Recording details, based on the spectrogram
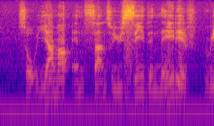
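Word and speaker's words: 山: Now the Chinese pronunciation of this character is actually shan, the first tone for those who know Chinese.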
